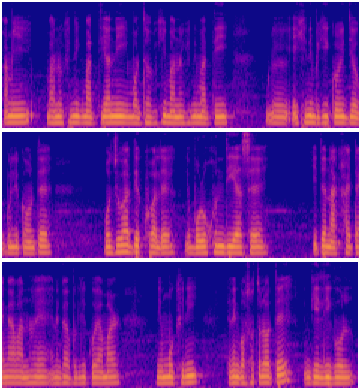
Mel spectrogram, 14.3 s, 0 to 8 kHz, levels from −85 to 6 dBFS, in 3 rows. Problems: background sounds at intervals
